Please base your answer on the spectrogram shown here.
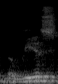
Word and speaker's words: Elias: It's pronounced Elias Wolford.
